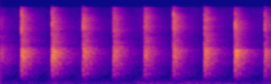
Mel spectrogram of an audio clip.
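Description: Hand clapping, an even run of single claps at about five a second, welcoming a guest.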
